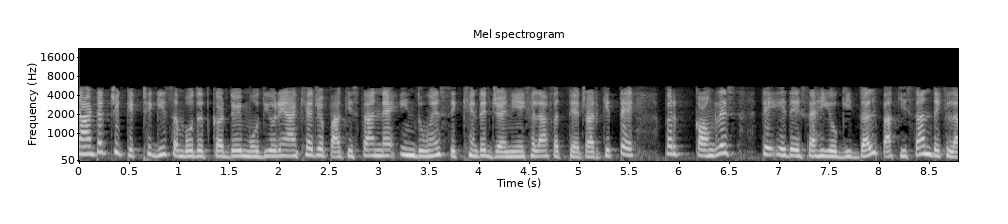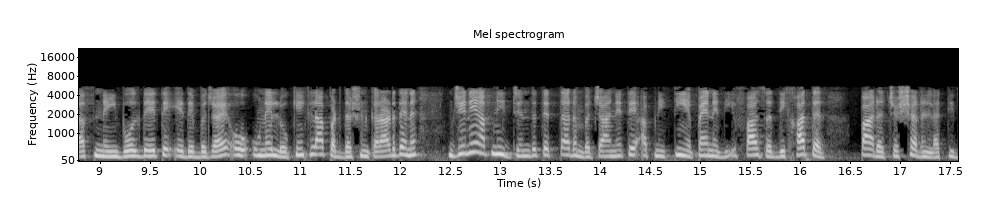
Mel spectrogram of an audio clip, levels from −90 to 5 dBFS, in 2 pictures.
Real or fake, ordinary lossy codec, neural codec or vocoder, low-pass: real; none; none; 5.4 kHz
